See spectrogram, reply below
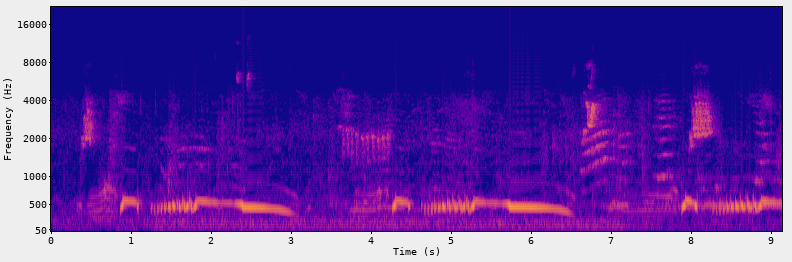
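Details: Caged puter pelung dove kept for luring birds, cooing in a steady series: short rising notes, then buzzy pulsed coos that stretch into a sagging tail, while other birds chirp.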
